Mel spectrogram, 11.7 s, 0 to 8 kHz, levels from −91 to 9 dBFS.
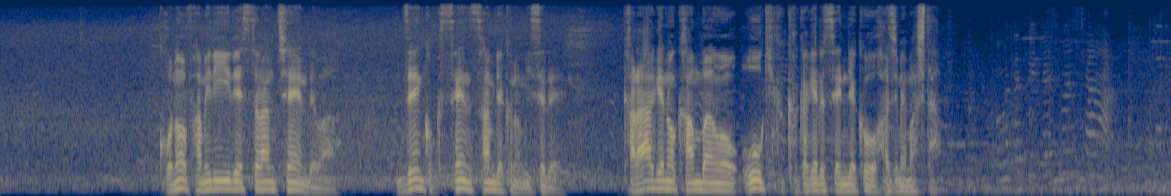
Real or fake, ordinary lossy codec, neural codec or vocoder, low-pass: real; none; none; 7.2 kHz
